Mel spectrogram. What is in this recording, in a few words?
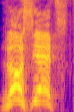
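Soldier go, German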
